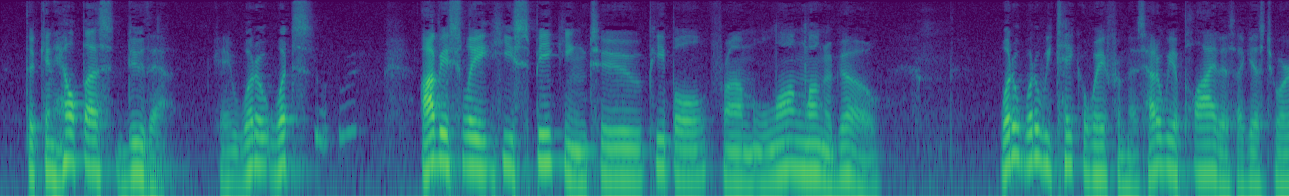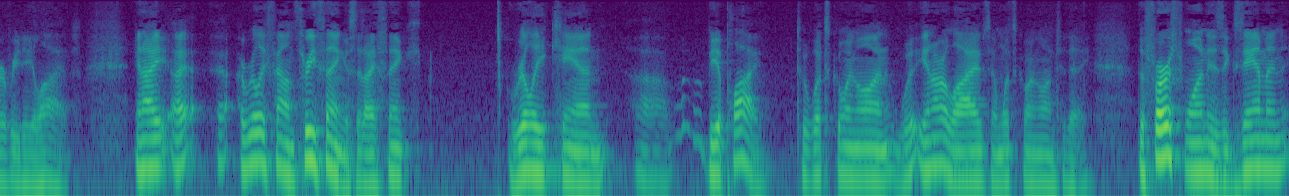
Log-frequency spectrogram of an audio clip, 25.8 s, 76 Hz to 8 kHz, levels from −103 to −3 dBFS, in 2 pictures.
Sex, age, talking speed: male, 50-69, 170 wpm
